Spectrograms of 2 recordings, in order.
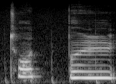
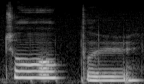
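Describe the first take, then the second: First: The first syllable ends with a t sound. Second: The first syllable ends without a t sound. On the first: "디귿으로 발음을 하는 것도 허용하는 거야" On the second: "발음을 하면 촛불"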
